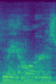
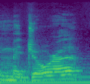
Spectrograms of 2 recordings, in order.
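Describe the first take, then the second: First: The name has a Spanish-influenced pronunciation. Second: The name has a standard English pronunciation. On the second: "It's actually Majora"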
